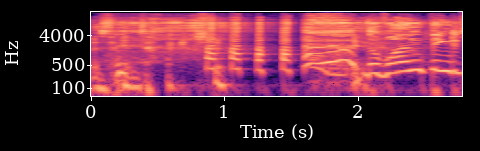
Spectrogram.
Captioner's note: laughs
